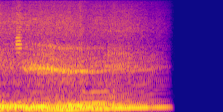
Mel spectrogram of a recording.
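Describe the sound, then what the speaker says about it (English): An open-top convertible in a children's educational math game gives a short, loud cartoon engine rev. The rev holds steady, then cuts off sharply. "This open-top convertible wants to race as well"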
